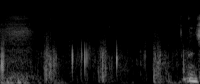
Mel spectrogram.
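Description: A hiker's footsteps on a dirt mountain trail: a few soft, irregular steps.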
